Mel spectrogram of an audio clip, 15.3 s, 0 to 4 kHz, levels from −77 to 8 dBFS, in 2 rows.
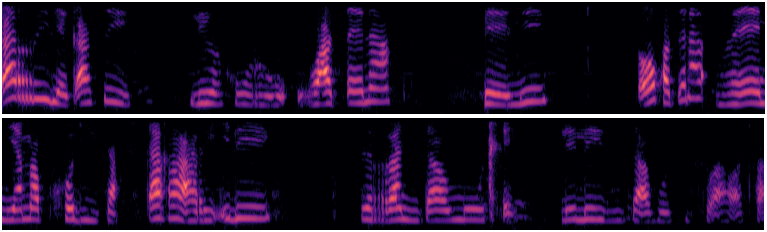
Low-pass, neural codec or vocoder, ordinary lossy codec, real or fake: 3.6 kHz; none; none; real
